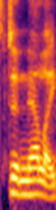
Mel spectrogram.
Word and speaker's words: Donnelly: Oh, I'm mispronouncing it. It's not Donnell Smith. Donnelly Smith? It's Donnelly, correct?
